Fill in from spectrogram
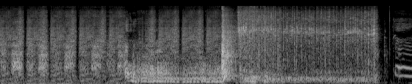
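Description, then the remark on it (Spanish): A dog pants rapidly in rhythmic breaths, then the sound thickens into a rough, sustained growling rasp for a couple of seconds before cutting off abruptly. “Además, si al perrito le da por morder a la hora de la cópula...”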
